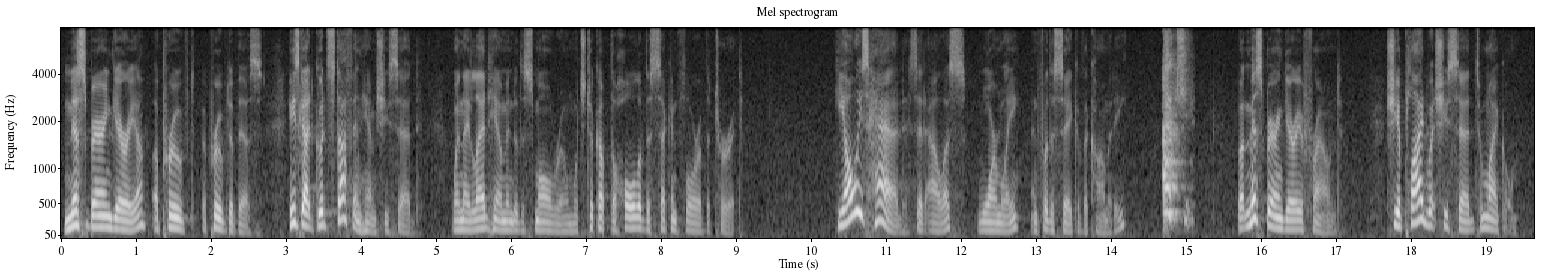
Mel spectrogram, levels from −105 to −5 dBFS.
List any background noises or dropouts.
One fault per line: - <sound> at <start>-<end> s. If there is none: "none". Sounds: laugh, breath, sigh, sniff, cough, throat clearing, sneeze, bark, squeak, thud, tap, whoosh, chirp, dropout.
- sneeze at 14.7-15.1 s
